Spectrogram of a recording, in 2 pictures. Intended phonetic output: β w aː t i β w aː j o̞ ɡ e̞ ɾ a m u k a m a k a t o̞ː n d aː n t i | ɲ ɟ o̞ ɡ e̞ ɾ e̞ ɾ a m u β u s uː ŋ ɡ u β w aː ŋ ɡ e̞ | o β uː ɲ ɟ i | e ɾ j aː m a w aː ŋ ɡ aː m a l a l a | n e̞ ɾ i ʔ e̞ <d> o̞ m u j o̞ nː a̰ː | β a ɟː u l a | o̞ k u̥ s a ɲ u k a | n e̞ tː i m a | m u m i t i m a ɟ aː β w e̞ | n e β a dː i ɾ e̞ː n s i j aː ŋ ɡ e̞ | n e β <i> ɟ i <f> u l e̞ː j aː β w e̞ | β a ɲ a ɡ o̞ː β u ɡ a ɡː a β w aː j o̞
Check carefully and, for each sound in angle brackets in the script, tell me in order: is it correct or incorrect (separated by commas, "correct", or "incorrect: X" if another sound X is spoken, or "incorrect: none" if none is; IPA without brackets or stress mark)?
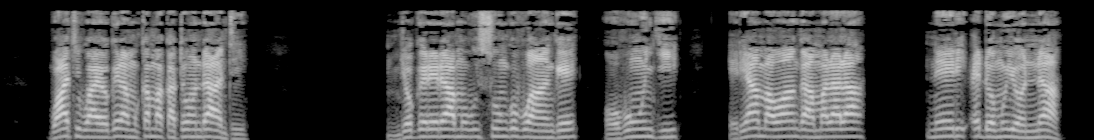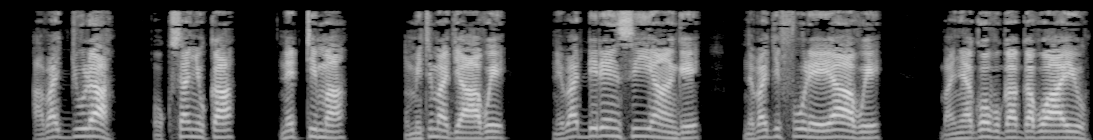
correct, incorrect: a, correct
